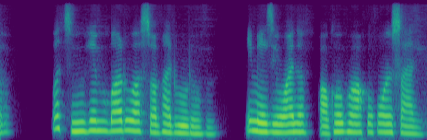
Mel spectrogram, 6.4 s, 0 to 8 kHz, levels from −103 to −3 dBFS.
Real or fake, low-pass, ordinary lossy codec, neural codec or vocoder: fake; 7.2 kHz; none; codec, 16 kHz, about 1 kbps, DyCAST, with the encoder's durations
